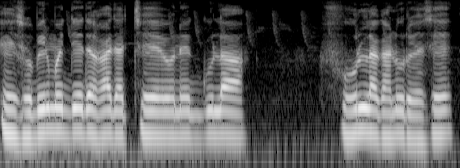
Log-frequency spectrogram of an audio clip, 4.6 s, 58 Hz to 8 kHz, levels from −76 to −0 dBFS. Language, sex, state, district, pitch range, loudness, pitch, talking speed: Bengali, male, Assam, Hailakandi, 145-160 Hz, -16 LUFS, 155 Hz, 115 wpm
